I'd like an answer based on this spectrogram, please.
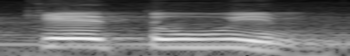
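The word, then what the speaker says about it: Ketuvim: Dan yang ketiga kh tu adalah K tuwim bukan ketum eh.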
